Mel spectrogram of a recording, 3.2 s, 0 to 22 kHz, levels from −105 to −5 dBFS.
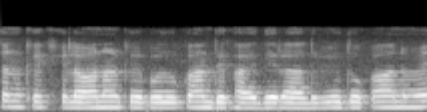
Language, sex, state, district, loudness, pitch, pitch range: Bhojpuri, female, Uttar Pradesh, Gorakhpur, -15 LUFS, 190 Hz, 185-195 Hz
